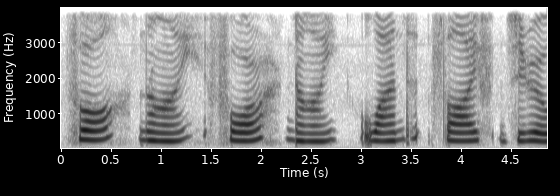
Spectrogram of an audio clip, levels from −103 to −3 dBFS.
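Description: No technical faults can be heard anywhere in the speech recording.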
